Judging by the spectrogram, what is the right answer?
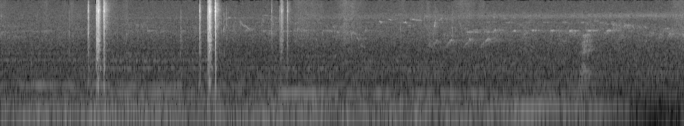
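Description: A DSLR camera's shutter firing three times, each release a quick double click, the first two sharp and the third fainter, over a low steady hum.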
